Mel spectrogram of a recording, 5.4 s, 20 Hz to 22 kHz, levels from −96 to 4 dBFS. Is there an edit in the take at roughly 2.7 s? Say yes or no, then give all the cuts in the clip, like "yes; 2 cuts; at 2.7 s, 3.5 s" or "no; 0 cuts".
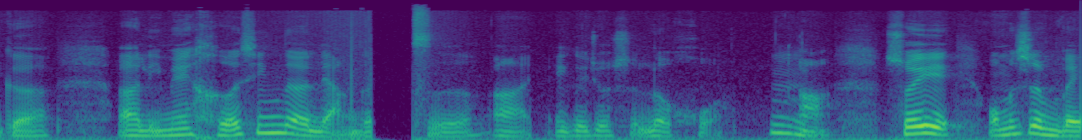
yes; 1 cut; at 2.7 s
